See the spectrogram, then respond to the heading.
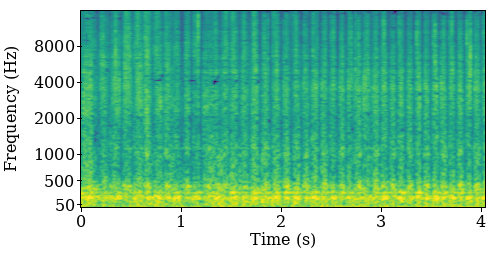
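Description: Long nails scratch fast and hard across the top of the mesh grille of a dark metal USB condenser desktop microphone while hands grip the grille, with nothing covering it. The result is a steady, rapid, dense scratching rumble, heavy in the low end around 190 Hz, with quick rhythmic pulses and very little high-end content.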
